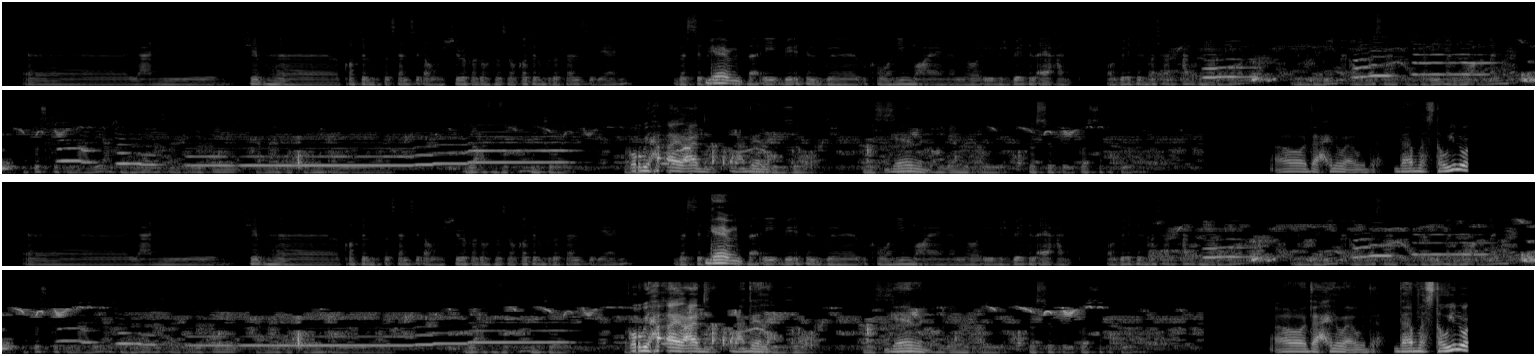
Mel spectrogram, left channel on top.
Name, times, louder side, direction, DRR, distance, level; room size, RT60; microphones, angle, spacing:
voice 1, 0.2-12.6 12.9-19.3 19.9-21.1 21.5-21.8 22.8-23.5 23.9-26.8, equal, 10° left, 1.9 m, -49 dB
voice 2, 7.0-7.4 21.6-23.0 24.2-24.6 28.1-30.0, right 6 dB, 65° right, 0.5 m, -30 dB
sound 1, 11.5-27.3, right 7 dB, 90° right, 0.9 m, -42 dB
sound 2, 12.0-12.6 13.5-15.1 15.9-21.1 21.9-22.2, left 1 dB, 40° left, 1.8 m, -38 dB
head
